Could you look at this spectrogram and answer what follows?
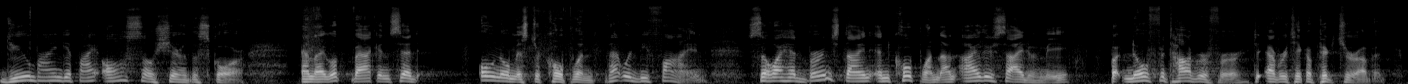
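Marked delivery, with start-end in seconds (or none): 0.0-2.5 very quiet, barely-there, soft, hushed voice. Recalling Copland speaking to them from behind: very quiet Copland voice. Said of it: "a very quiet voice from behind said".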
